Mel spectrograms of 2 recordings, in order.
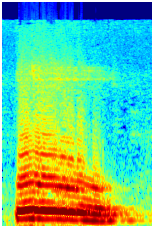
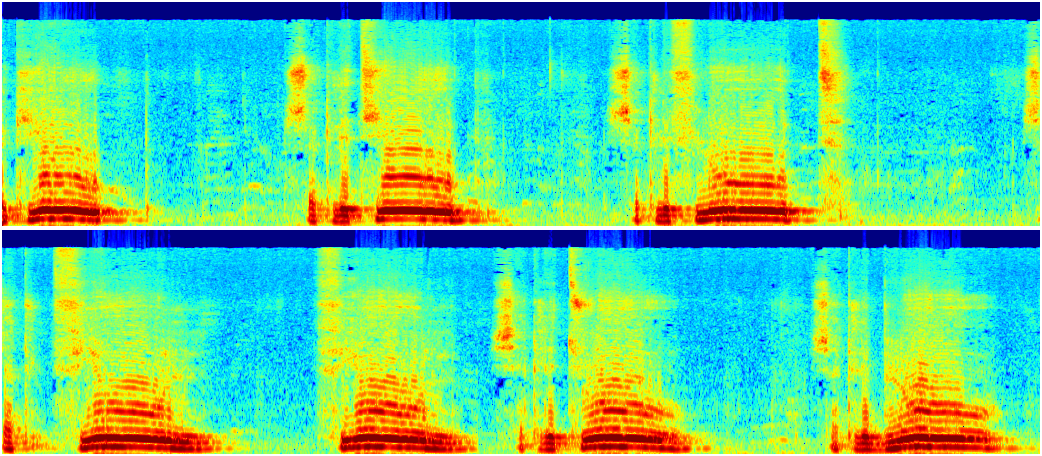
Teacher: طيب صوت اللونج يو، قال لي لا صوت اللونج يو او، شفايفي مضمومة وفي نفس الوقت بمد فيها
